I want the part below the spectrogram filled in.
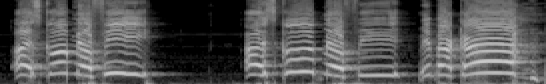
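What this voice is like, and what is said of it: Cartoon character dub voice. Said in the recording (Portuguese): “imitando desenho ... imita um aí”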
